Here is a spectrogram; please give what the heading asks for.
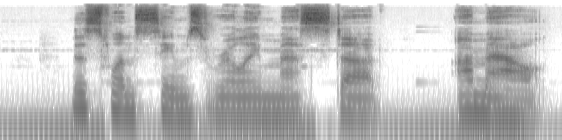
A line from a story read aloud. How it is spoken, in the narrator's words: Anne said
